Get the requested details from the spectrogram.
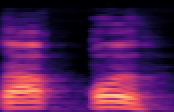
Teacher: یہاں قاف پر جزم ہے اور قاف حروف قلقلہ میں سے ہے، یعنی اس حرف کو ہلا کر پڑھنا ہے۔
